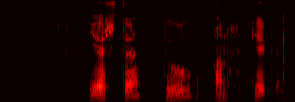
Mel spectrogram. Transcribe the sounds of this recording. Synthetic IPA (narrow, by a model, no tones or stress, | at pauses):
ʔiərstəd̥ulˠʔɐːnχə̥tiəkə̰n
